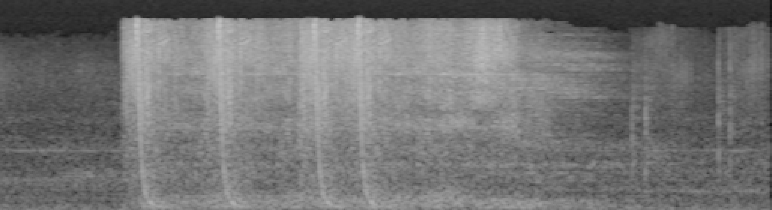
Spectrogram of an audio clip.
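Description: A shimmering magical burst swells and fades.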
